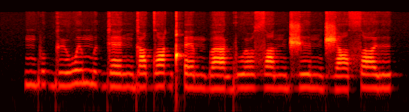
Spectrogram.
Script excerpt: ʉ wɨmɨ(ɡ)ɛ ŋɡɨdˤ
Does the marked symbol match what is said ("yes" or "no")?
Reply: yes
